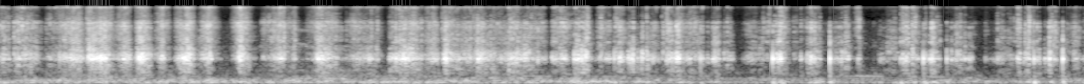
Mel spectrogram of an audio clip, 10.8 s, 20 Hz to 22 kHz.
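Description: Long nails scratch the inside surface of an empty corrugated cardboard box, and a thumbnail scrapes along its edge. The result is a quick, uneven run of quiet, dry, rasping strokes with little low end and a steady papery resonance around 1.2 kHz. Each stroke dies out almost immediately.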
